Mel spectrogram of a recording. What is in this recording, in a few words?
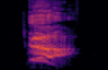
pain, combine soldier; hl2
